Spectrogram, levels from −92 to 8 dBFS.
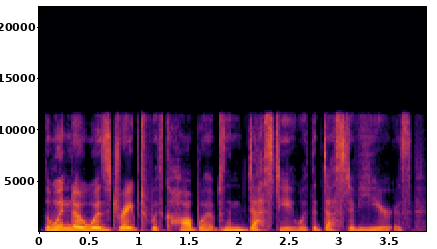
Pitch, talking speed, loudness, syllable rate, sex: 220 Hz, 200 wpm, -19 LUFS, 4.7 syllables/s, female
